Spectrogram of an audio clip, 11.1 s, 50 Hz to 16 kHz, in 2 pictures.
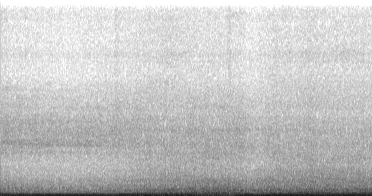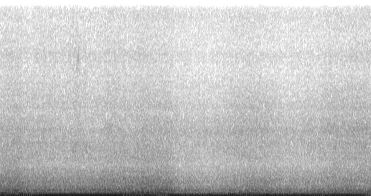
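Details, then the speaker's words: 2007 Nissan Xterra after fan clutch replacement, driving; deep heavy roar swelling and dropping with engine speed like an 18-wheeler, noise unchanged by new fan clutch, cause not found. "Alright guys, so I changed the fan clutch and the car still sounds like an 18-wheeler."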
